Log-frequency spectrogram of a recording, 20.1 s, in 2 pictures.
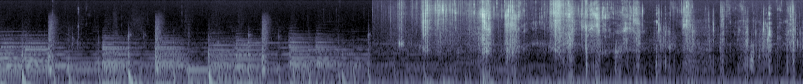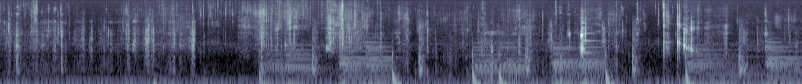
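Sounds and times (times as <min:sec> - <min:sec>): crunchy biting and chewing: 0:04.7 - 0:20.0.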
